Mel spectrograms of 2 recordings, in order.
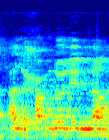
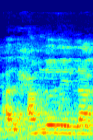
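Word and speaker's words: الحمد لله: اگر اس کی جگہ ہا کا تلفظ درست نہ کرے، مثلا الحمدللہ پڑھے ہا کے ساتھ، تو پھر معنی یہ ہوگا کہ خدا کے لیے ہلاکت ہے، نابودی ہے، بربادی ہے.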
